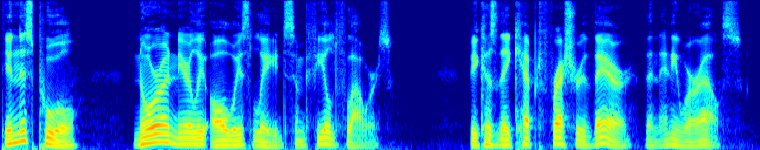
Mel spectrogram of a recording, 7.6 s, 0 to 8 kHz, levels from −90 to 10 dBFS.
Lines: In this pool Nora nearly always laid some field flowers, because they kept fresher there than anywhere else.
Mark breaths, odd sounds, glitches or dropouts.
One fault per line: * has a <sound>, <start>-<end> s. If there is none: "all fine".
all fine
